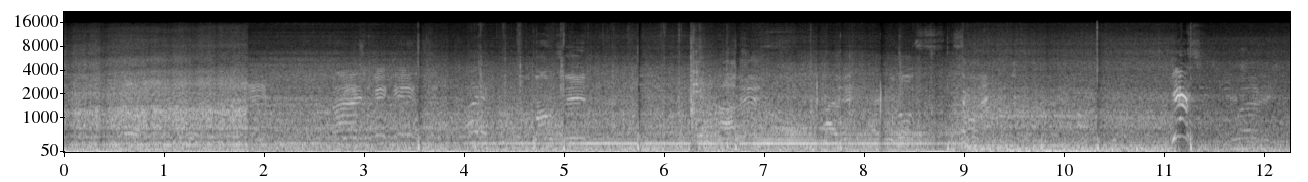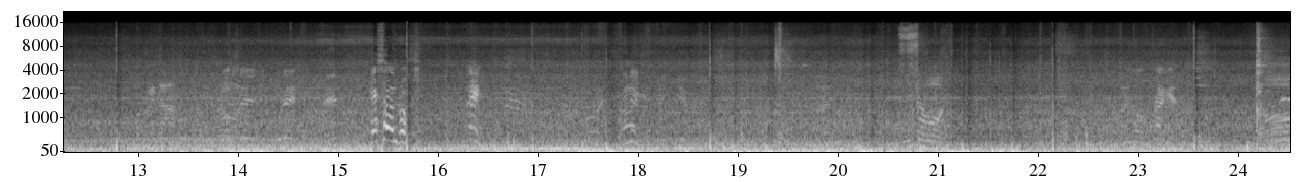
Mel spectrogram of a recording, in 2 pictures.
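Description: Football training on a grass pitch: players' scattered shouts and calls and the knock of the ball being kicked, with one sharp kick about eleven seconds in, over a steady low rumble.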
